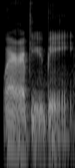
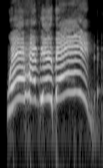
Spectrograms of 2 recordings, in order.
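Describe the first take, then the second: First: Much lower, softer, almost under the breath; quiet teasing repeat; hushed mock question. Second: High, loud, slow hammed-up demand; dragged-out playful outrage; loud stretched mock scolding; mock yell. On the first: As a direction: drop it to a murmur. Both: Repeats question, then whispers it.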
